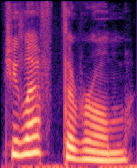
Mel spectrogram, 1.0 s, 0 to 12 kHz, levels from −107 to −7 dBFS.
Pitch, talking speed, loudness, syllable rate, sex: 215 Hz, 235 wpm, -17 LUFS, 4.3 syllables/s, female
